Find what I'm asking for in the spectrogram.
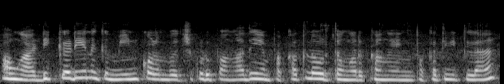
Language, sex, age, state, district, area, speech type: Tamil, female, 45-60, Tamil Nadu, Mayiladuthurai, rural, spontaneous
